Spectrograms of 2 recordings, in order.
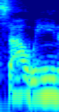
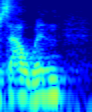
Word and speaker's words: Samhain: And if you ever read it, it's pronounced Samhain or Samhain, and it looks like it reads Samhain. And that's because the Irish literally decided we want our letters to have a completely different sound than everyone else's.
